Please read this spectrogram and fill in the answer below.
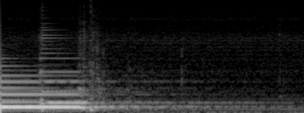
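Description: Archtop guitar playing the closing notes of a blues turnaround lick around a C chord. Two notes are picked in quick succession at the start and ring out, fading away within about a second.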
